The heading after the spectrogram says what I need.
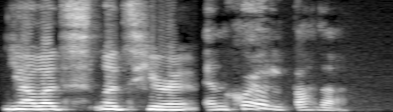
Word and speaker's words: sköldpadda: En sköldpadda. Right. That's exactly what I was thinking. Sköld. Where? You see that? That's an S.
